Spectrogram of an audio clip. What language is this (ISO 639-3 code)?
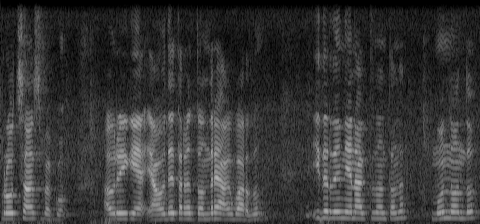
kan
